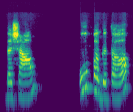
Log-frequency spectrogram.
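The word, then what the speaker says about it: दशामुपगता: Dasham. Upagata. Upagata means obtained. Obtained. So remember the trick with M. So M always like joins the next word when we'll pronounce it. So it's Dasha Mupagata.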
